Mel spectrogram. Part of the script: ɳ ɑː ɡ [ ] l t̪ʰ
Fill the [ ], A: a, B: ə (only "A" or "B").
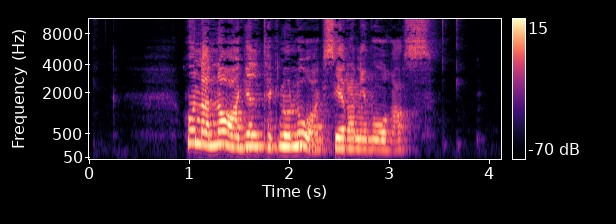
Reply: B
